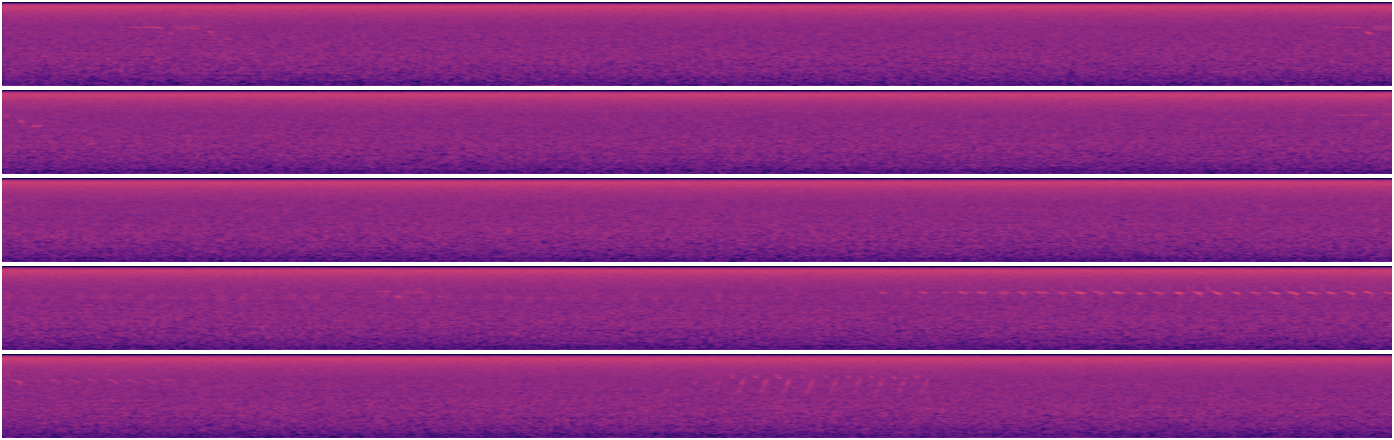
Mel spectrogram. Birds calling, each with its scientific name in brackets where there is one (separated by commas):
White-crowned Sparrow (Zonotrichia leucophrys), American Pipit (Anthus rubescens)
